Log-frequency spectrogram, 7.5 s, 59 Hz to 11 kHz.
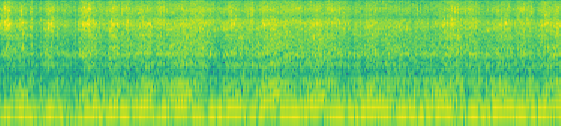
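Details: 1965 Dodge A100 van, V8 sat for years, now on fresh fuel, smoking a bit: deep, steady burble at idle with an even lope, no misses or knocks; normal idle.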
